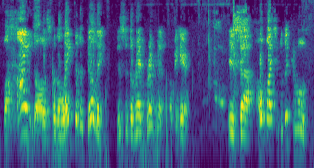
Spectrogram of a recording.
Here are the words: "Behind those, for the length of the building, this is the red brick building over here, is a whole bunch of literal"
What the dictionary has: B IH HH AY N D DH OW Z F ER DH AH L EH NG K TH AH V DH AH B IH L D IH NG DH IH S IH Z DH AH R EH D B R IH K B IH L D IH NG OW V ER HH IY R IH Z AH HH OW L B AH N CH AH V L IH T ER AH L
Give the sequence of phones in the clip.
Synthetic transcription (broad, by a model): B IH HH AY N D DH OW Z F ER DH AH L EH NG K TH AH V DH AH B IH L D IH NG DH IH S IH Z DH AH R EH D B R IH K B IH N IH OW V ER HH IY R IH Z AH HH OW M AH CH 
